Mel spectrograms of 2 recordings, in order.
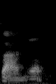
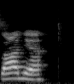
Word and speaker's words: Anya: And I was like, it's Anya. Even my therapist pronounces my name wrong sometimes. – What? Oof. – She calls me Anna instead of Anya. And I'm like, it's Anya.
